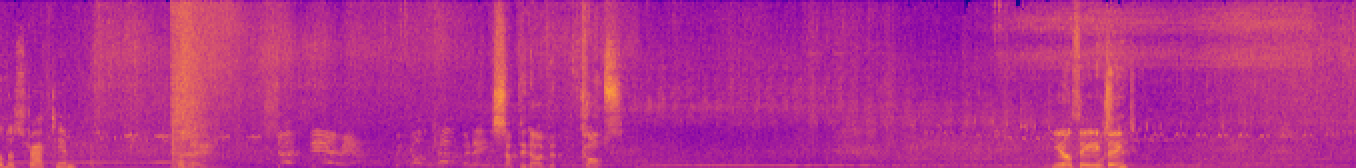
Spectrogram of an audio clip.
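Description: Dry grass rustles as someone creeps through it.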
